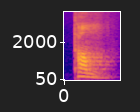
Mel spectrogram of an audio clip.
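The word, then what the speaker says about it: thumb: पे साइलेंट रहता है, तो इसमें कॉम, कम, थम, ये बी नहीं बोला जाएगा, इसमें भी ये बी नहीं बोला जाएगा, यहाँ पे भी नहीं।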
